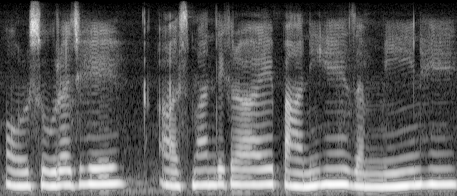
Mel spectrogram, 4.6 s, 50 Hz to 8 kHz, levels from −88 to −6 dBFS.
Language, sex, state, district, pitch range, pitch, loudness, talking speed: Hindi, female, Madhya Pradesh, Bhopal, 210-230 Hz, 225 Hz, -15 LUFS, 145 wpm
